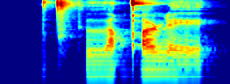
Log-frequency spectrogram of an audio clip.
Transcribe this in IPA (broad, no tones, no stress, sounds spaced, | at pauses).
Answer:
t͡sʼ ɯ qʼ u ɳ e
